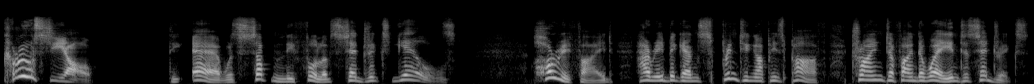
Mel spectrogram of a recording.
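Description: A man's voice: on the high side, big pitch swings, a little slow, no echo. A man reading a story aloud as narrator, with dramatic, tense storytelling. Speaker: audiobook narrator. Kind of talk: scripted narration.

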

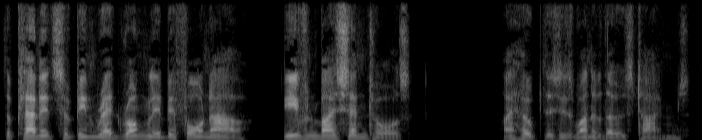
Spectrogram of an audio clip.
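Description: A man voicing a grave, wise centaur in an audiobook, speaking in a measured, solemn and cryptic way. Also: medium pitch, lively intonation, no echo. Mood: calm farewell. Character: grave, wise male centaur, calm and foreboding. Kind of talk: audiobook character dialogue.

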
